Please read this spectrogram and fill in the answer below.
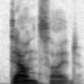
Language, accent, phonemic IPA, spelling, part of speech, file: English, US, /ˈdaʊnˌsaɪd/, downside, noun, En-us-downside.ogg
- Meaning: 1. A disadvantageous aspect of something that is normally advantageous 2. A downward tendency, especially in the price of shares etc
